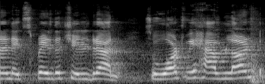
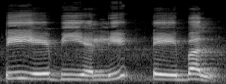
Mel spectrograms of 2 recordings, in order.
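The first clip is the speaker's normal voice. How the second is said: usual speaking voice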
